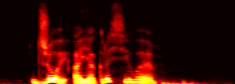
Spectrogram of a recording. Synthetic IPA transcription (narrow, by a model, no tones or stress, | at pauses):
d͡ʒojajakrasʲivɐjɐ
